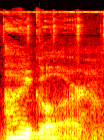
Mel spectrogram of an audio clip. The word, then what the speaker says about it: Igor: It's pronounced Igor, young Frankenstein.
